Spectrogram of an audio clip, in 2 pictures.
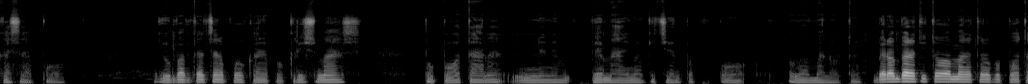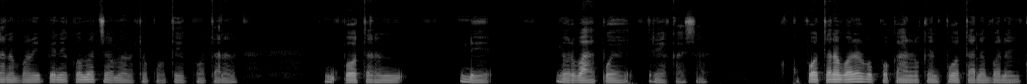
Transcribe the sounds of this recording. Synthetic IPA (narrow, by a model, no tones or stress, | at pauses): kasapo̞̰ | ɡewmbamtant͡ʃaɾapo̞kaɾepo̞kɾismas | po̞po̞tananenepe̞manino̞kit͡ʃenpopo | momano̞to̞be̞ɾombe̞ɾotito̞βamano̞to̞ɾopopo̞tanabonajipe̞ne̞komat͡ʃaβamano̞topote̞po̞tana | po̞tana | ne | no̞ɾβapoe̞ɾe̞kasa | kokupo̞tanabonoɾpopokanɾokenpo̞tanabonaj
